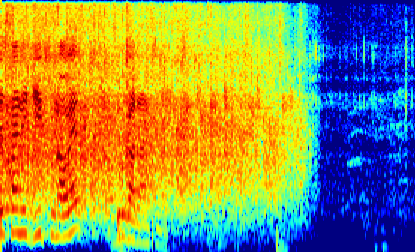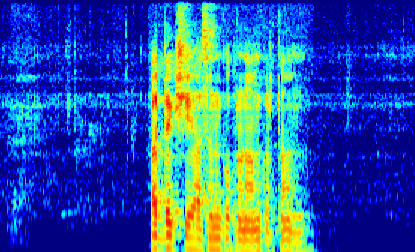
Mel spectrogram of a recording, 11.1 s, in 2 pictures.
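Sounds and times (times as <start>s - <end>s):
speech: 0.0s - 2.3s, 7.5s - 9.7s
crowd clapping: 0.0s - 4.3s.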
